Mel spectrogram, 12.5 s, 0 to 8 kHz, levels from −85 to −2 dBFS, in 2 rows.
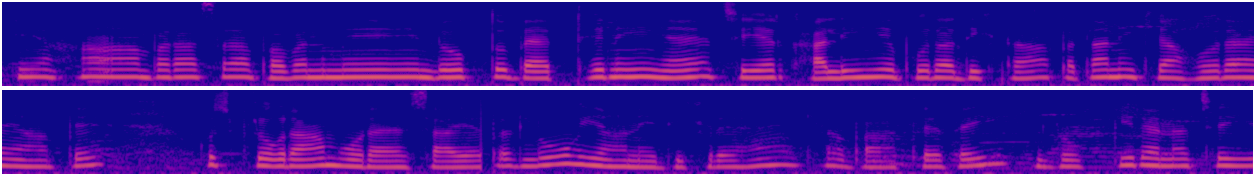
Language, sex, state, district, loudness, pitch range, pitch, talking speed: Hindi, female, Bihar, Purnia, -45 LUFS, 195-225 Hz, 210 Hz, 215 wpm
